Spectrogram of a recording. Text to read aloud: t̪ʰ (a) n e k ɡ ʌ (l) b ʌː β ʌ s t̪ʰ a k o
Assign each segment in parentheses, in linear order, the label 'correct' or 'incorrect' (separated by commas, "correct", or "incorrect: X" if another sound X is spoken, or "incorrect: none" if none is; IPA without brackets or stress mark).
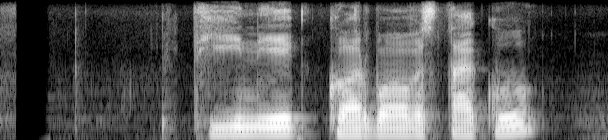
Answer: incorrect: i, incorrect: r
